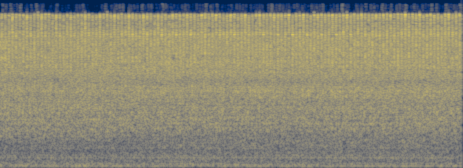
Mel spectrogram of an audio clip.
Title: Clunking Noise from Engine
